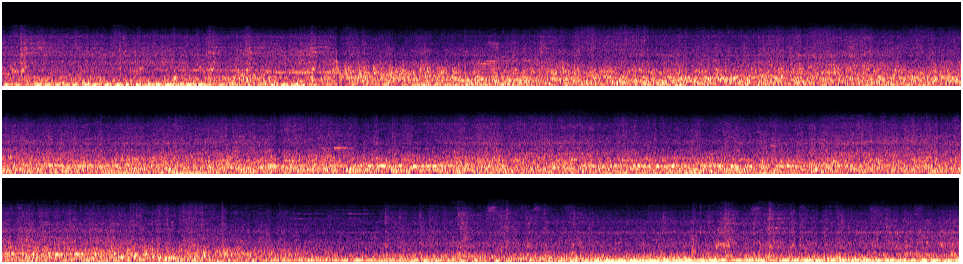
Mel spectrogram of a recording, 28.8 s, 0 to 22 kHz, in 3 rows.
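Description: Class 158 diesel multiple unit running past along the platform, with its underfloor diesel engine and wheels clicking over the rail joints. Over the last several seconds a Voyager diesel unit approaches, and a steady low engine note joins in and grows louder.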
